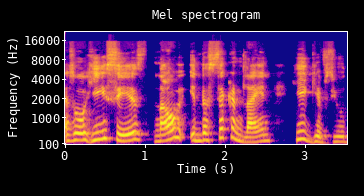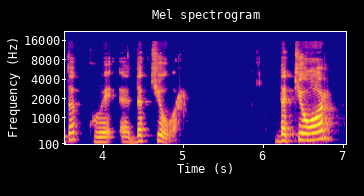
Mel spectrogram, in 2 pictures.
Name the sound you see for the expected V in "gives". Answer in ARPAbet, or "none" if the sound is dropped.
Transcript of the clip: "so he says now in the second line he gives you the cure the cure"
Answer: V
